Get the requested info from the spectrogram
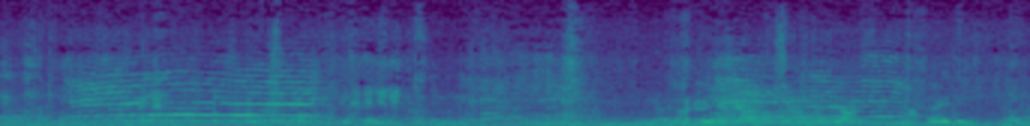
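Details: Goats at the busy Cot Iri goat market in Aceh Besar, Indonesia: a long wavering bleat early on, then further shorter bleats among a crowd of human voices and traffic rumble.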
